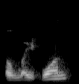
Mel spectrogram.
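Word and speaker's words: Ale-8-One: So it's like, it's Ale 8-1, but it's pronounced a late one.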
